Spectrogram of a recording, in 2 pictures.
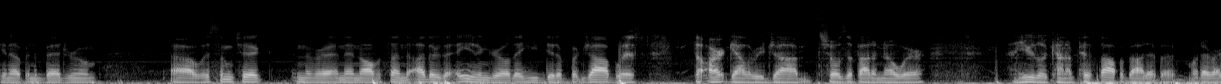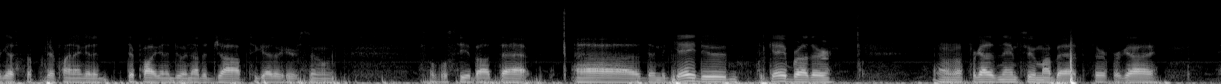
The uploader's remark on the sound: while in my car at lunch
